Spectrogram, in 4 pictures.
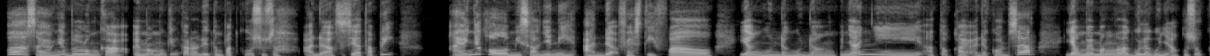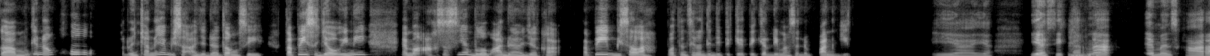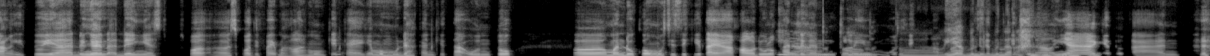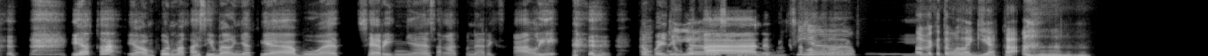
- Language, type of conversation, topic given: Indonesian, podcast, Bagaimana teknologi, seperti layanan streaming, mengubah selera musik kamu?
- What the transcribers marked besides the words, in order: other background noise; distorted speech; chuckle; in English: "sharing-nya"; chuckle; chuckle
